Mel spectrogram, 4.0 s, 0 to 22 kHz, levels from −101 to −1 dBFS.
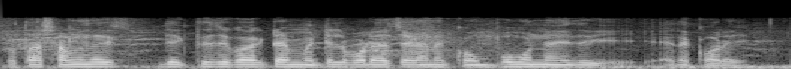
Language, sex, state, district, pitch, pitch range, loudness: Bengali, male, West Bengal, Alipurduar, 125 Hz, 120-130 Hz, -20 LUFS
